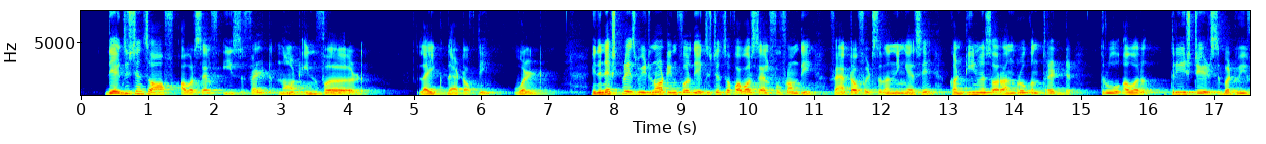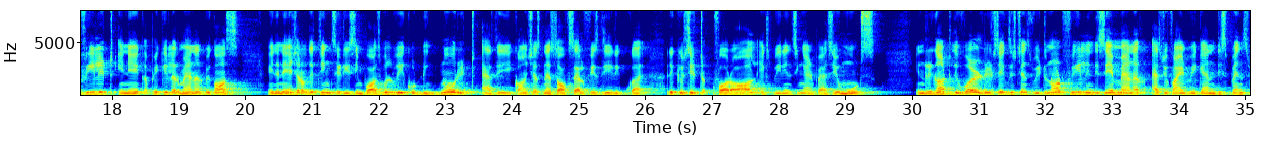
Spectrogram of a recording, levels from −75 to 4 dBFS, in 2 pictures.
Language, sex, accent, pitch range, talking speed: English, male, Indian, 120-165 Hz, 170 wpm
